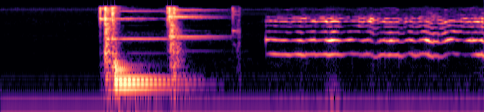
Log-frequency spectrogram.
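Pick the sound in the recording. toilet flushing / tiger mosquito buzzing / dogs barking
tiger mosquito buzzing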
